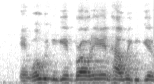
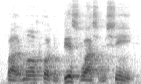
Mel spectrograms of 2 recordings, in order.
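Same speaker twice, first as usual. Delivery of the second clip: usual speaking voice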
